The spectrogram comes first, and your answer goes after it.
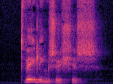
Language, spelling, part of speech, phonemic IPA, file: Dutch, tweelingzusje, noun, /ˈtwelɪŋˌzʏʃə/, Nl-tweelingzusje.ogg
- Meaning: diminutive of tweelingzus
